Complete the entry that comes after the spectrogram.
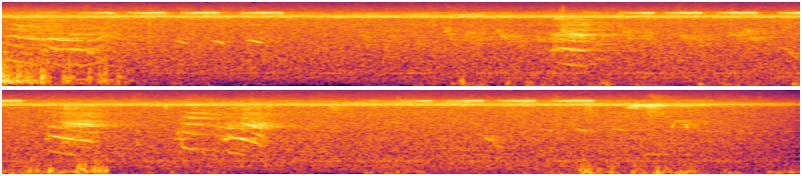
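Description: Birds calling: short chirps and quick descending whistles, one every second or so. Twice, about four and seven seconds in, low rustling munching from the Indian rhinoceros feeding in water hyacinth.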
